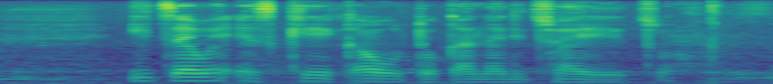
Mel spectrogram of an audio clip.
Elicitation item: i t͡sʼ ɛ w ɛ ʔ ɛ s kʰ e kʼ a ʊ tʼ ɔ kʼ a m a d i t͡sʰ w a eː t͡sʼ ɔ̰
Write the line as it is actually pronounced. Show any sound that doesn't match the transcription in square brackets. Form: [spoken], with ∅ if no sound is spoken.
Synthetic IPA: i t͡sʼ ɛ w ɛ ʔ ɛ s kʰ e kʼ a ʊ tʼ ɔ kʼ a [n] a d i t͡sʰ w a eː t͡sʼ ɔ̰

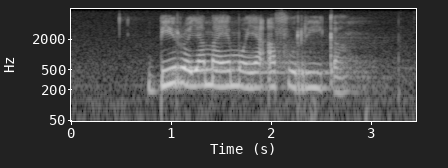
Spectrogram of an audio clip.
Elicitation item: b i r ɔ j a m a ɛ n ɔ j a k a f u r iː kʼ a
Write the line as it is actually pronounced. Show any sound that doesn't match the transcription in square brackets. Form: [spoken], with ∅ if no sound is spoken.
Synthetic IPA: b i r ɔ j a m a ɛ [m] ɔ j a [ʔ] a f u r iː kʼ a

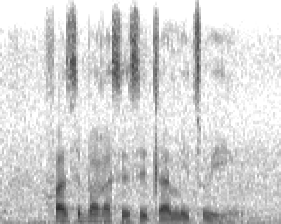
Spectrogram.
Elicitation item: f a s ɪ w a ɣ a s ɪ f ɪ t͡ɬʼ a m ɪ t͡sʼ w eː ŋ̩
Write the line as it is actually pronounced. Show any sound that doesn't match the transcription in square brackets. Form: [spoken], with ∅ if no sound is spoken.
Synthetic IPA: f a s ɪ [b] a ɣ a s ɪ [s] ɪ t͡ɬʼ a m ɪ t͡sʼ w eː ŋ̩

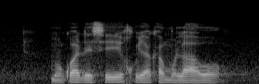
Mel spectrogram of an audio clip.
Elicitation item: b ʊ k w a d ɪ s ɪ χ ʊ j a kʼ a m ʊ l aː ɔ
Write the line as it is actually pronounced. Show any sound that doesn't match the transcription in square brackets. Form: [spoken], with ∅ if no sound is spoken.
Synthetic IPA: [m] ʊ k w a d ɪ s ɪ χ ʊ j a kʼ a m ʊ l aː ɔ

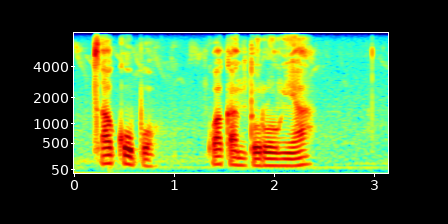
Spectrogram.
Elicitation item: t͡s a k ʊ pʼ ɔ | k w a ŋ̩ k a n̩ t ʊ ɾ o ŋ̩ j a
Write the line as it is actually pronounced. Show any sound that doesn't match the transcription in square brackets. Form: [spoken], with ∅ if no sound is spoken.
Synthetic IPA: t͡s a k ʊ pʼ ɔ | k w a [∅] k a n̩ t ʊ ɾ o ŋ̩ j a

